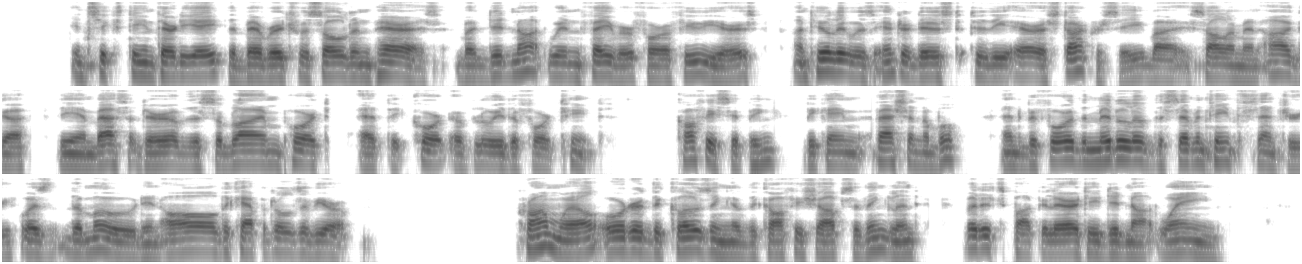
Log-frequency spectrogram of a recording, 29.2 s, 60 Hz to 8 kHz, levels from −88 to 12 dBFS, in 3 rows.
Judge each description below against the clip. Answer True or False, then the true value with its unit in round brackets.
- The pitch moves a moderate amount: True (3.0 semitones)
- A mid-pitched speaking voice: False (110 Hz)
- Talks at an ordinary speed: True (155 wpm)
